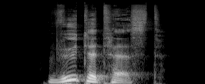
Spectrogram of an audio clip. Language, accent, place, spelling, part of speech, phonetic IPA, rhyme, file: German, Germany, Berlin, wütetest, verb, [ˈvyːtətəst], -yːtətəst, De-wütetest.ogg
- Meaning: inflection of wüten: 1. second-person singular preterite 2. second-person singular subjunctive II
